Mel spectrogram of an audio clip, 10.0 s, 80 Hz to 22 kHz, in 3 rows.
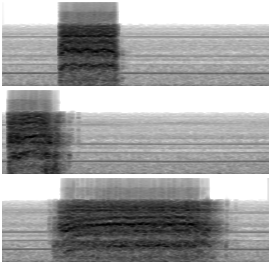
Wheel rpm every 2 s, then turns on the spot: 80, 40, 30, 40, 130.
none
